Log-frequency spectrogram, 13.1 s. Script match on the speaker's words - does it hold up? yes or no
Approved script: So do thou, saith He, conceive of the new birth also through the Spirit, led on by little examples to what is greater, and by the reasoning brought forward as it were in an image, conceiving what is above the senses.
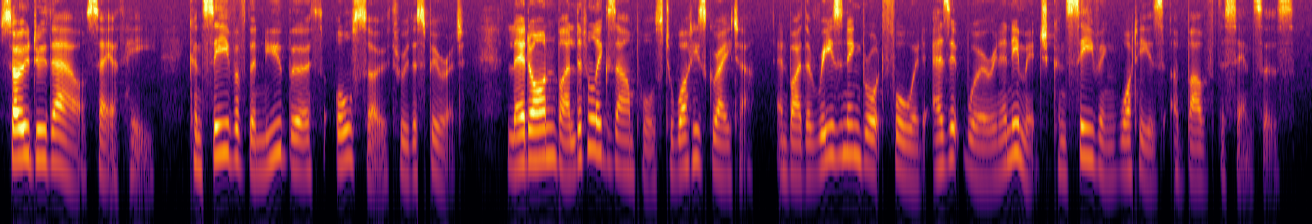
yes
